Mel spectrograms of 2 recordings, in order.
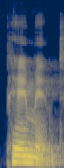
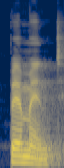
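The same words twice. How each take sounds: First: পেমেন্ট as "PAY-ment"; correct pronunciation. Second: পেমেন্ট as "PEH-ment"; short first vowel in পেমেন্ট; common mispronunciation. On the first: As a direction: glide the first vowel of পেমেন্ট from e to i. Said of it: "এটা হবে আসলে". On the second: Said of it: "আমরা সবসময় বলি". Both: Shown as a demonstration.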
